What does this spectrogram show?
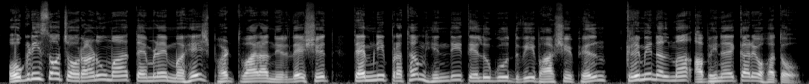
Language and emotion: Gujarati, neutral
